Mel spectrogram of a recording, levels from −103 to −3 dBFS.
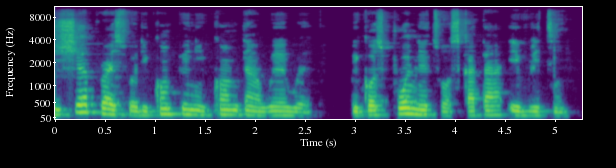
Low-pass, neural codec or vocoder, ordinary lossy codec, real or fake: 9.9 kHz; none; none; real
